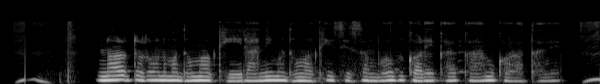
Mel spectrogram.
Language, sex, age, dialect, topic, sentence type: Bhojpuri, male, 18-24, Northern, agriculture, statement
